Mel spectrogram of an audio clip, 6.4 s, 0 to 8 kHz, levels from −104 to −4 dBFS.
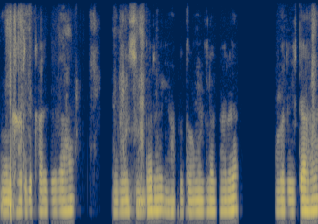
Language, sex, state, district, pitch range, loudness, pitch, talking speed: Hindi, male, Bihar, Sitamarhi, 105-110 Hz, -30 LUFS, 110 Hz, 170 wpm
